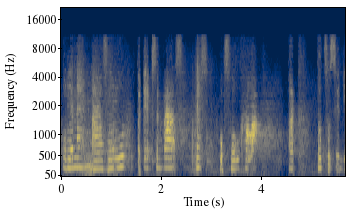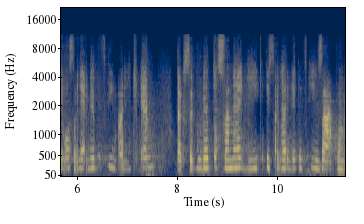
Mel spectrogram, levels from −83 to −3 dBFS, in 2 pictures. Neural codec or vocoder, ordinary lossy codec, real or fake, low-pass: codec, 44.1 kHz, 0.9 kbps, DAC; MP3, 48 kbps; fake; 14.4 kHz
